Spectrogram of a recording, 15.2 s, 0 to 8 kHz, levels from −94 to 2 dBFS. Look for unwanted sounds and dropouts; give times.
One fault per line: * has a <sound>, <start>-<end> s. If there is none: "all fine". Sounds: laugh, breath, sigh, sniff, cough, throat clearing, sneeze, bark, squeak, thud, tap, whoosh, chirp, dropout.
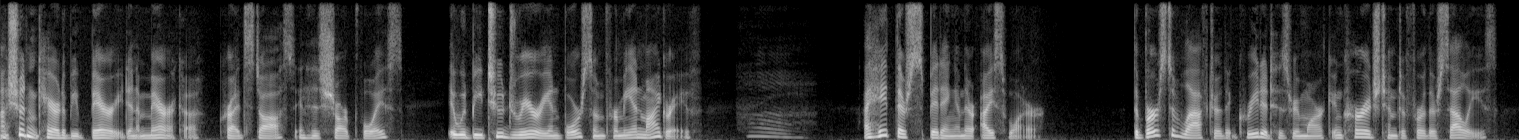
* has a sigh, 7.4-8.2 s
